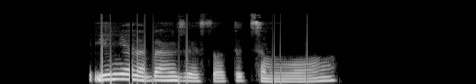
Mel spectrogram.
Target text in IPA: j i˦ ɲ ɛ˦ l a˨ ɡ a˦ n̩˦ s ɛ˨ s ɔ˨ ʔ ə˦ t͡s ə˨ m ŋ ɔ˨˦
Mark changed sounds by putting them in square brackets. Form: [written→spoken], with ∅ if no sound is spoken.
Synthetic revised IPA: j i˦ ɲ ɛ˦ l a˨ [ɡ→b] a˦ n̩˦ [s→z] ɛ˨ s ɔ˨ [ʔ→t] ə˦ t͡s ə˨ m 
